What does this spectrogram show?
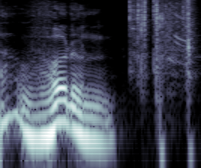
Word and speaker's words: বরুণ: বাঙালিদের মতো নাম হলেও আসলে বরুণ উচ্চারণটা ভরুণ।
